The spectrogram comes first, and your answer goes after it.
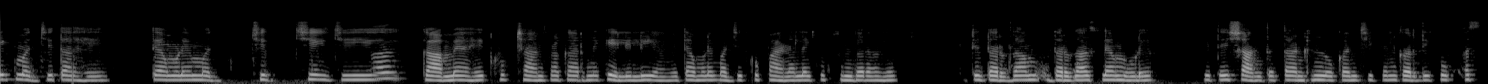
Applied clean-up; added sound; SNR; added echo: neural mask model DeepFilterNet 3.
